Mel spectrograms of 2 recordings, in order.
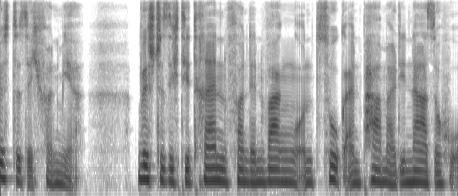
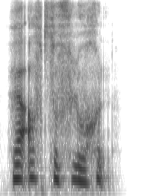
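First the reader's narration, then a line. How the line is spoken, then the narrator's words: Trembling admonishment. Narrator (German): ermahnte Christine mich mit zitternder Stimme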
